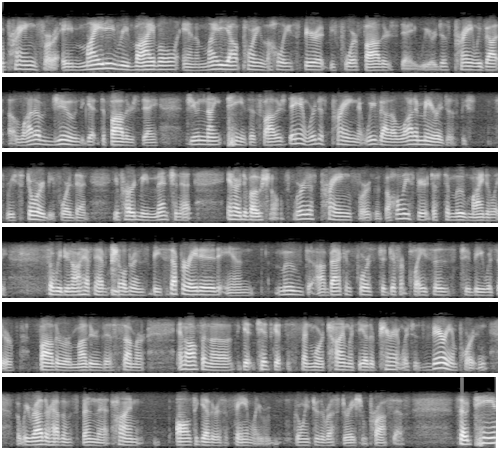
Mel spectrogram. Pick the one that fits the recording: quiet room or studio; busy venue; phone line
phone line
